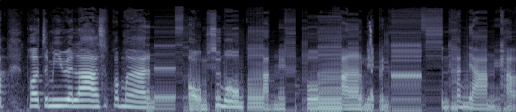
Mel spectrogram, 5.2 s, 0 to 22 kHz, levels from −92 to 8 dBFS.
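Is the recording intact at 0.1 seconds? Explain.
Yes, at 0.1 s the speech plays through intact, with no dropout, click, distortion or other fault at that moment.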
